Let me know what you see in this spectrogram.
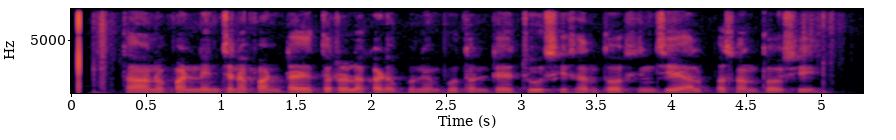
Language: Telugu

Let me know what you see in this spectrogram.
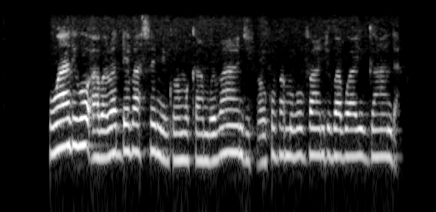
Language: Ganda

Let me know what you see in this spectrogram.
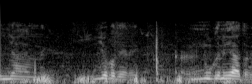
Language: Wolof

